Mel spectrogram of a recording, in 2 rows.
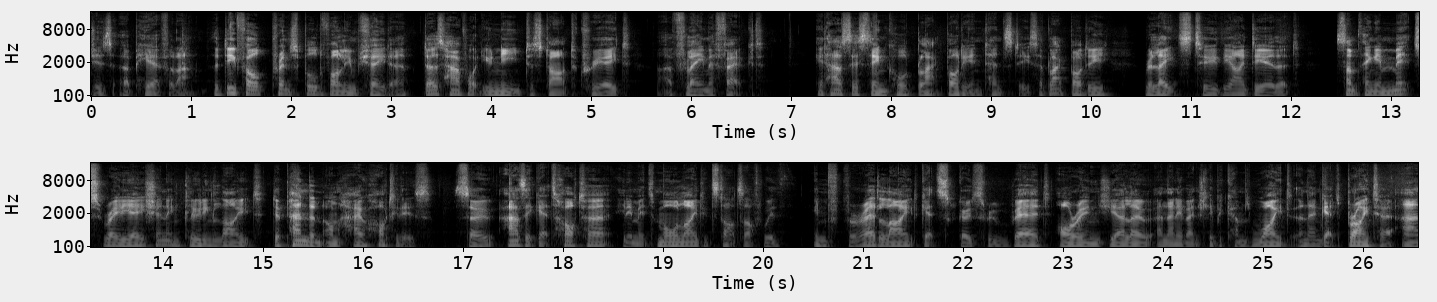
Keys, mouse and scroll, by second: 1.1 click, 1.2-3.1 scroll up 1.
